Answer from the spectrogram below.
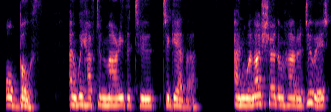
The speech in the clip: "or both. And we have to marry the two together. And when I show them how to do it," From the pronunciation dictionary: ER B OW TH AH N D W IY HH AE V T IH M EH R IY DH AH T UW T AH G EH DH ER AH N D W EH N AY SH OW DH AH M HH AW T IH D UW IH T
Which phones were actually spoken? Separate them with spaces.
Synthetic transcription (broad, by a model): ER B OW TH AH N W IY HH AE F T IH M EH R IY DH AH T UW T AH G EH DH ER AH N W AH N AY SH OW DH AH M HH AW T IH D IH IH T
